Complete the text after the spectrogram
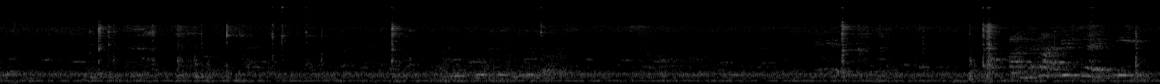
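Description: A metal spatula clinks against a metal pan.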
